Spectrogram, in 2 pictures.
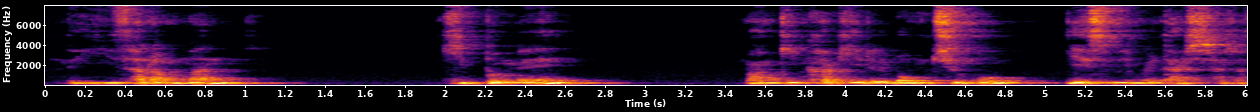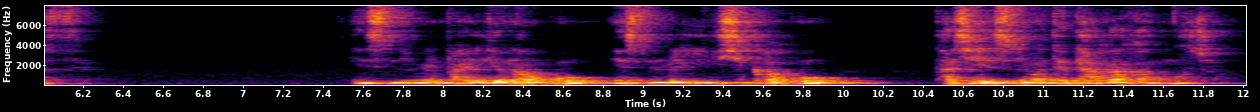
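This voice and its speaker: A man's voice: medium pitch, normal speed, pauses often, warm tone. A man preaching a sermon as pastor, telling a story and asking the listeners rhetorical questions. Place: church sanctuary. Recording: very echoey hall, distant mic.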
